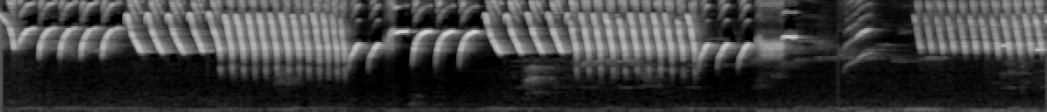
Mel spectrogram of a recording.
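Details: Energetic canary delivering a clear rolling song intended to trigger singing in other canaries; series of curved rising whistles, long buzzy trills, a short pause, then fresh trills, with a steady faint hum.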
